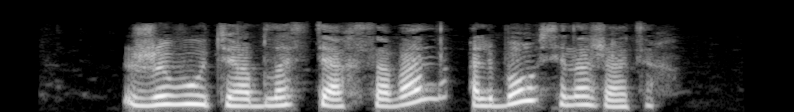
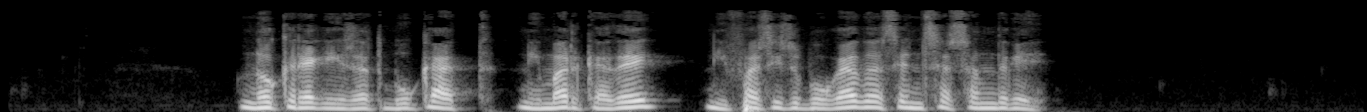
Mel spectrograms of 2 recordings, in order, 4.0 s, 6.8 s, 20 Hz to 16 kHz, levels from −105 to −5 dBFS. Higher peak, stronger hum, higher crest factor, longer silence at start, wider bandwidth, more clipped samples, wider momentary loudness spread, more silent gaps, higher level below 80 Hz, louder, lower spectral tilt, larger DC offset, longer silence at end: first, -2 dBFS vs -8 dBFS; neither; about the same, 16 dB vs 18 dB; second, 0.6 s vs 1.2 s; second, 7.2 kHz vs 10.5 kHz; neither; about the same, 7 LU vs 7 LU; neither; second, -64 dBFS vs -52 dBFS; first, -17 LUFS vs -25 LUFS; second, -6 dB/octave vs -8.5 dB/octave; neither; second, 0.7 s vs 1.65 s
